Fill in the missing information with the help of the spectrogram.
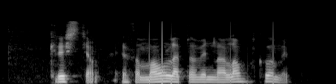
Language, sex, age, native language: Icelandic, male, 17, Icelandic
